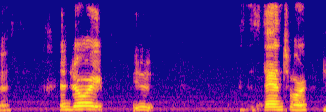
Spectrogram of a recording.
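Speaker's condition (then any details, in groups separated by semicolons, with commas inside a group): Throat cancer radiation damage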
